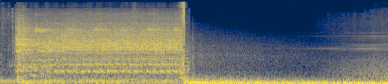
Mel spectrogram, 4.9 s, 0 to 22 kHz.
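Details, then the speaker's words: Chevrolet Camaro IROC-Z, 18,000 original miles, abandoned 30 years, fresh battery: starter spins the V8 evenly for about two seconds with throttle given but never fires; suspected no fuel delivery. "I'm going to give her a little bit of gas and see if she'll fire up. I don't think she's getting fuel."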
